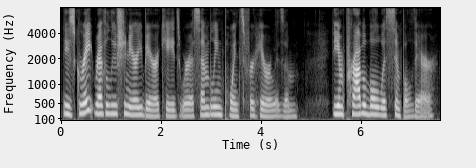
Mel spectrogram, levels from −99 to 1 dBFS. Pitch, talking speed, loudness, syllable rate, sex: 190 Hz, 110 wpm, -21 LUFS, 4.7 syllables/s, female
